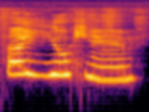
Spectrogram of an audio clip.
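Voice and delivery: startled. Acted. Startled by the prank.

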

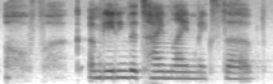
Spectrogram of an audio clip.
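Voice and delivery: whispered to herself, caught in a mistake; hushed self-correction mid-story; whispered aside. Real, not acted. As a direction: drop to a whisper, annoyed at yourself.

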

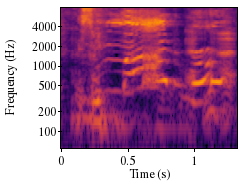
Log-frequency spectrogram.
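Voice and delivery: high, slow cry of disbelief; high wailing it's mad; incredulous. Real, not acted. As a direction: stretch it out in amazement. Disbelief at Ferguson story.

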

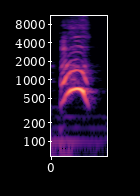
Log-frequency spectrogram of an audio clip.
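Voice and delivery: sudden high scream of fright; startled scream. Real, not acted. Scared player screaming at a jump scare.

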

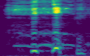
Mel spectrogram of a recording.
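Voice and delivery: short, very high giggle; amused giggle. Real, not acted. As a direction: giggle at a silly sight. Laughs at character's arms.

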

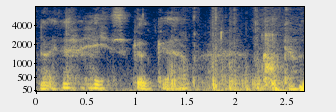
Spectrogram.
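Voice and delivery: whispered warning then praise; hushed whisper. Real, not acted. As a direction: keep it barely audible. Hushing near the sleeping baby.

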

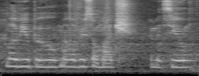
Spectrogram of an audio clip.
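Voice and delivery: soft, heartfelt affection; tender. Real, not acted. Speaking to her faraway bestie after reading the card, tenderly. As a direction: say it softly, missing them. Touched, missing faraway best friend.

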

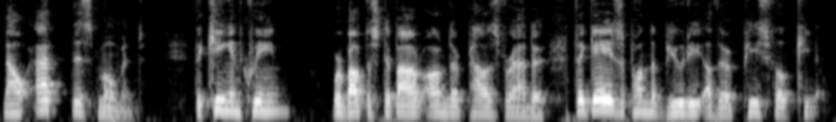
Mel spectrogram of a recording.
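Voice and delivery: usual speaking voice

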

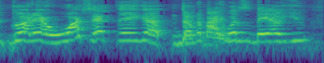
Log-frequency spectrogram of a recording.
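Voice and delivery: put-on bossing her girl about hygiene; scolding mother. Mother lecturing her daughter on washing, a hint of a scolding mother. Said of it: "I remember my mother coming".

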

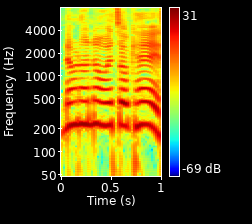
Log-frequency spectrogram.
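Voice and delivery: high, loud protesting voice; acted-out flustered intervention; urgent reassurance, imitated. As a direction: jump in to defend him. Lady hurriedly calms the bystander.

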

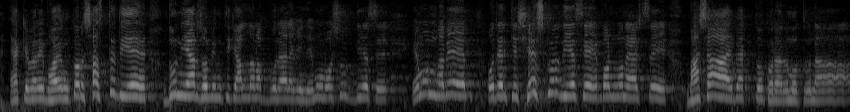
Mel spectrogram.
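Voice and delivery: usual speaking voice

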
